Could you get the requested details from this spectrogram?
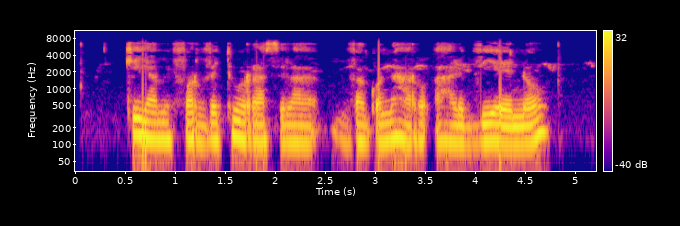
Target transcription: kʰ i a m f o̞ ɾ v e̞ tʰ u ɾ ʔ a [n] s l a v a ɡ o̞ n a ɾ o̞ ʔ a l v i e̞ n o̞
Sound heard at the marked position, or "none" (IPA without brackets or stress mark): none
